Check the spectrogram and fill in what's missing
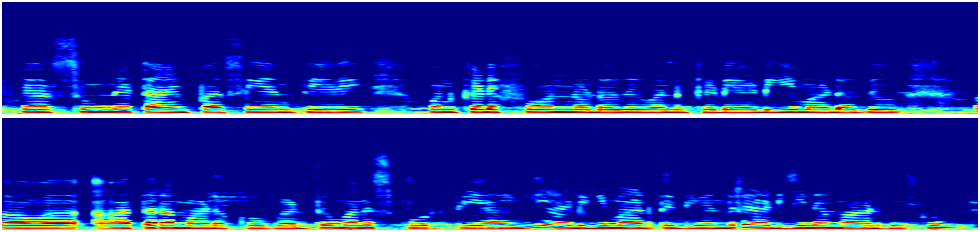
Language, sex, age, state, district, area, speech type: Kannada, female, 18-30, Karnataka, Koppal, urban, spontaneous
